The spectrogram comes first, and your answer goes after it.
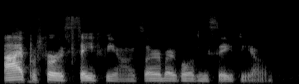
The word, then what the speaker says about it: Siefyan: The acronym is really Siefyan because it's Arabic. Because I'm half Arabic, Oh, you're half. but it's I prefer Siefyan, so everybody calls me Siefyan.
